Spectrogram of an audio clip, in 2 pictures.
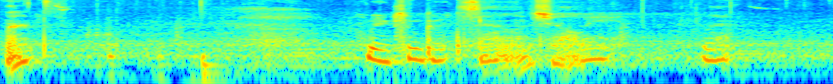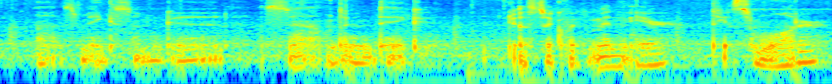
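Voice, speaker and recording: Whispering ASMR man, creaky and soft. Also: on the high side, expressive, slow pace, long pauses, far from the mic. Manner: soft whispering, gentle coaxing talk. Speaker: ASMR live streamer. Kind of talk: ASMR, casual chat.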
